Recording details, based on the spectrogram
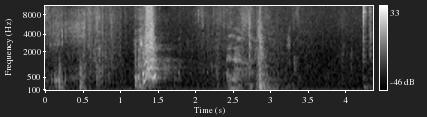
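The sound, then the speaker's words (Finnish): A female Labrador retriever scrambles out of a dog trailer that holds four dogs and gear: a loud clattering thump, a few scuffs and knocks, then another sharp bang, over a steady low hum. “Tämä on tämmöinen labradorin noutaja narttu”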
